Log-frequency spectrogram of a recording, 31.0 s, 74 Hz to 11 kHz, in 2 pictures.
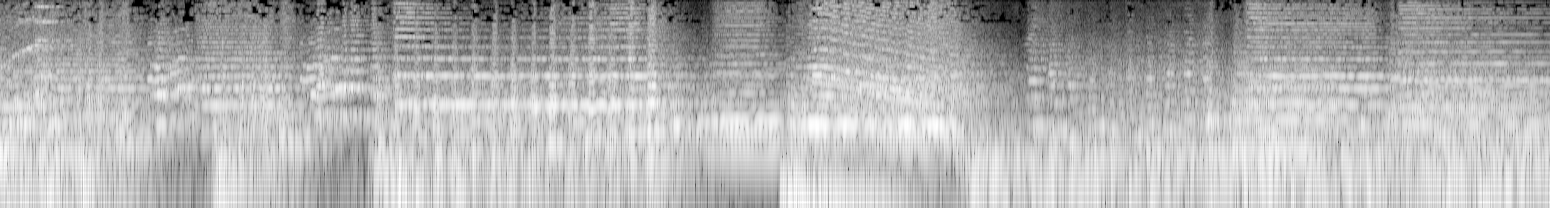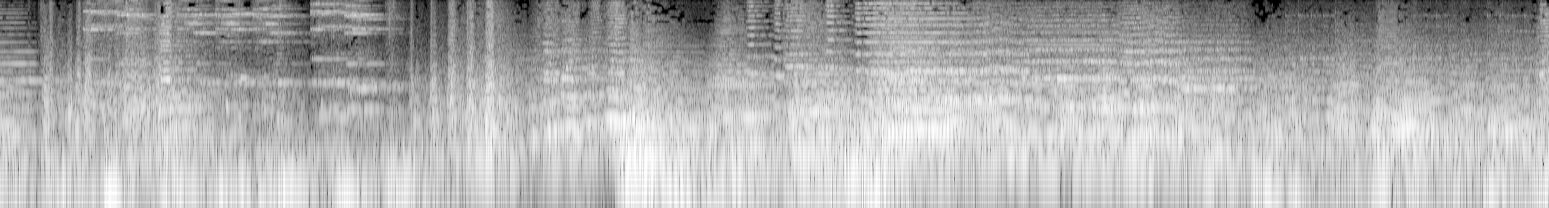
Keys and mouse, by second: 0.1 ctrl+z, 0.8 i, 1.7 e, 2.5 middle click, 3.6 middle click, 5.6-8.5 middle drag, 8.8 a, 10.5 click, 11.6 s, 12.2 g, 14.1 a, 14.3 s, 14.9 g, 17.5 middle click, 18.6 3, 19.0 middle click, 20.2 g, 21.5 shift+click, 22.7 i, 24.4 s, 25.6 e, 26.1 s, 28.7 g, 30.0 2, 30.6 alt+shift+click.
